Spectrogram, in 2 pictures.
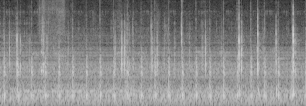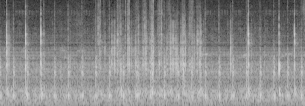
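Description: Vintage AM radio-phonograph powered up through a dim-bulb tester, giving a steady low hum with irregular crackling clicks and only faint signs of life. The owner suspects weak gain from bad filter capacitors and low voltage.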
